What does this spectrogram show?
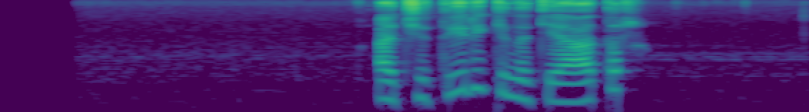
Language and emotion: Russian, neutral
